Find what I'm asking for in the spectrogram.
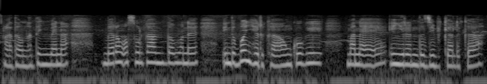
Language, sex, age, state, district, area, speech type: Santali, female, 18-30, West Bengal, Uttar Dinajpur, rural, spontaneous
